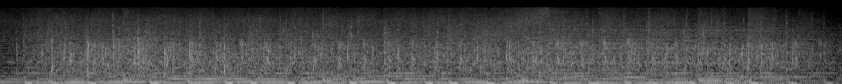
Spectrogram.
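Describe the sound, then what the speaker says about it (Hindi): Steady, dense clapping fills Mormugao harbour in Goa as the returning women cadets are welcomed, loud and unbroken, layered over a sustained low droning tone throughout. "इनके स्वागत में पूरा बंदरगाह तालियों की गड़गड़ाहट से गूंज उठा।"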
